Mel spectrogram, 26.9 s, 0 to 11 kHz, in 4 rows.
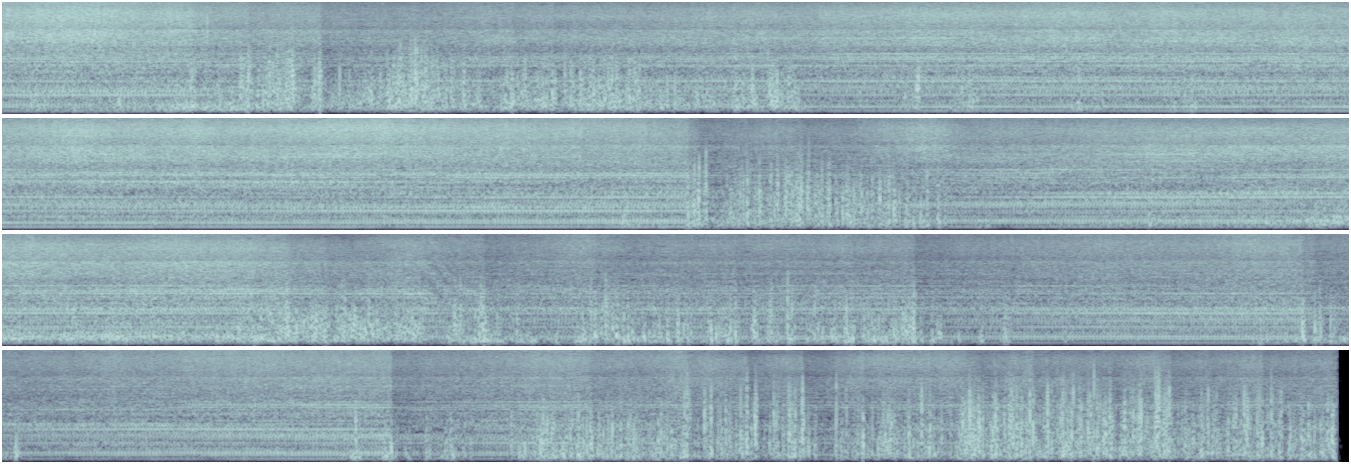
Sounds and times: Motorboat, speedboat: 0.0s - 26.9s.

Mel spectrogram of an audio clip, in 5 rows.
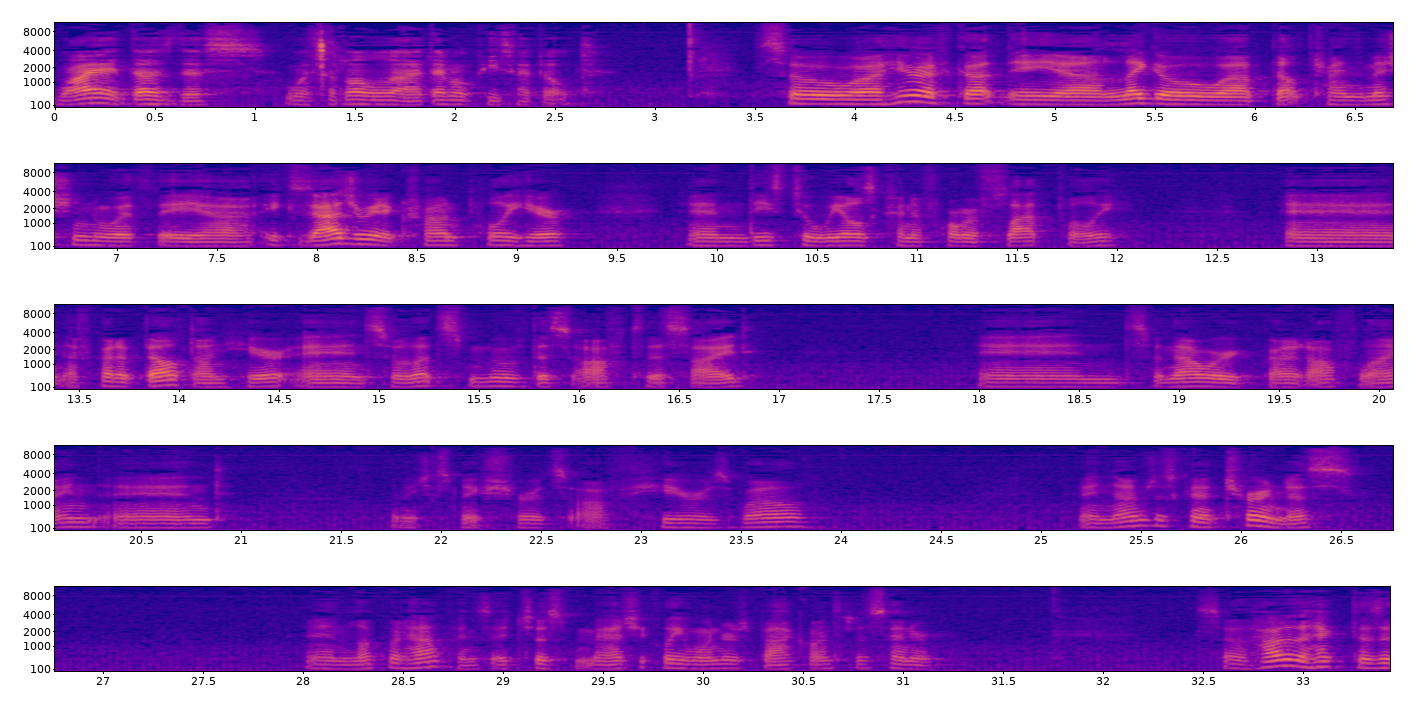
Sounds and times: Speech: 0.0s - 2.8s, 3.5s - 12.1s, 12.8s - 17.0s, 18.0s - 21.0s, 21.7s - 24.0s, 25.2s - 26.7s, 28.0s - 31.3s, 32.5s - 33.4s.

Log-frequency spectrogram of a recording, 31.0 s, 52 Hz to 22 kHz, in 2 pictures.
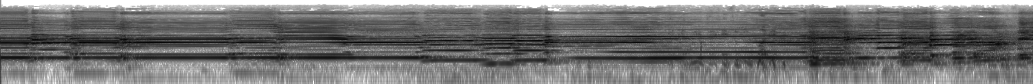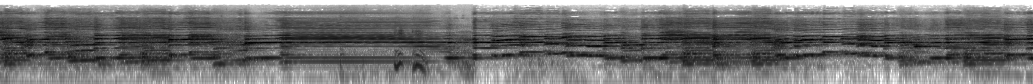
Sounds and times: Harmonica: 0.0s - 30.9s.

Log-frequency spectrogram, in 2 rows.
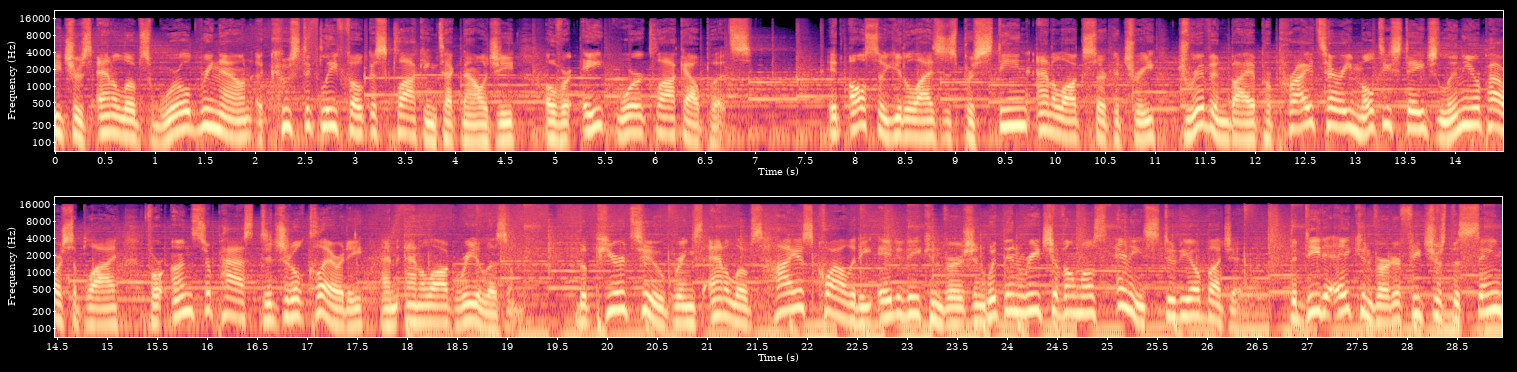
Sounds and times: Speech: 0.0s - 7.0s, 7.8s - 28.9s
Music: 0.0s - 28.9s.

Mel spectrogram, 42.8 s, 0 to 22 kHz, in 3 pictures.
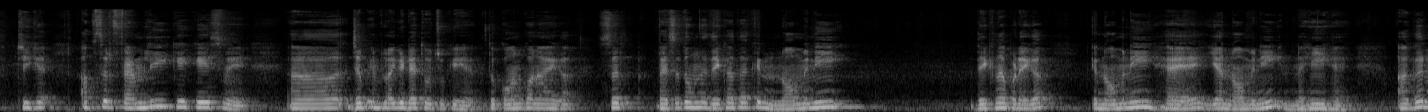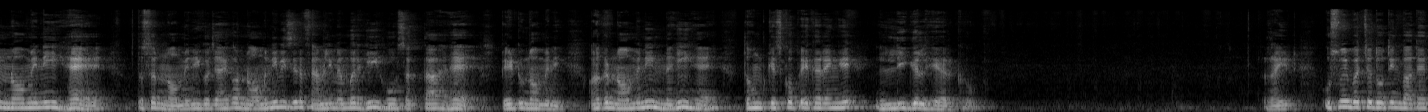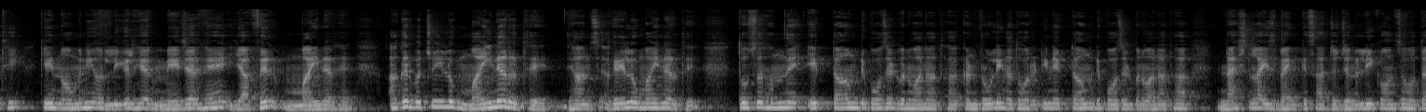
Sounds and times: Speech: 0.0s - 8.6s, 9.7s - 24.2s, 26.9s - 42.8s.

